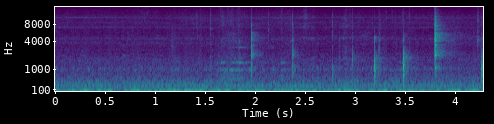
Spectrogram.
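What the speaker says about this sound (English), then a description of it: "We're going to take this, stir it around, so we can give these vegetables a good butter bath." Vegetables being stirred as they sauté in butter in a pan for meatball filling, with a low sizzle under several sharp utensil clicks and scrapes, close by and with no voice.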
